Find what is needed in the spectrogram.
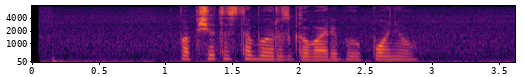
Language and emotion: Russian, neutral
